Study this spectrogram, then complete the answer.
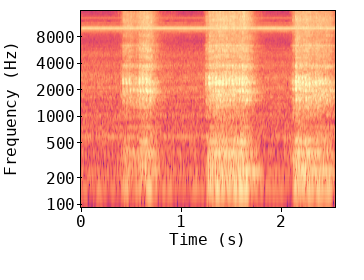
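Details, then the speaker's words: Lathe squaring the face of a 4 3/4 by 4 inch ash blank for a 4" bowl: scraping cut comes and goes in regular bursts with near silence between, tool biting only on the out-of-square corner. "it is got bit of a a weird angle to it at the moment just on this corner here so you can hear it"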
